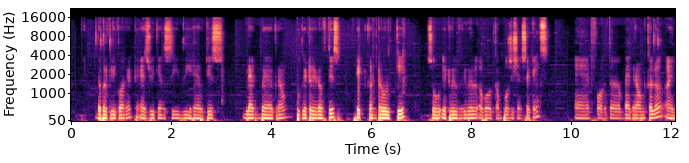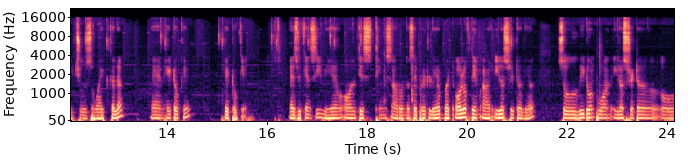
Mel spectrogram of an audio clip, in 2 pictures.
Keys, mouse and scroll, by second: 6.5 ctrl+k, 11.6-13.8 drag, 20.7 click.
